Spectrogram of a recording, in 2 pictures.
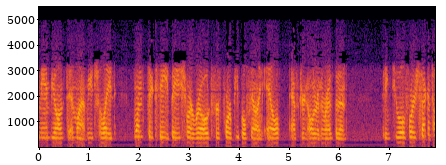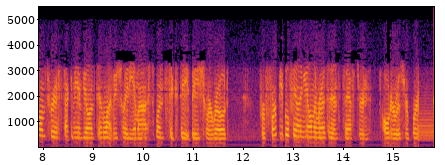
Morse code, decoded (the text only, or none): none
